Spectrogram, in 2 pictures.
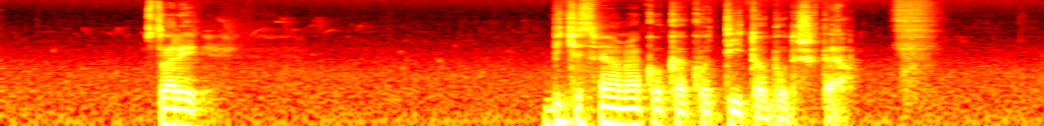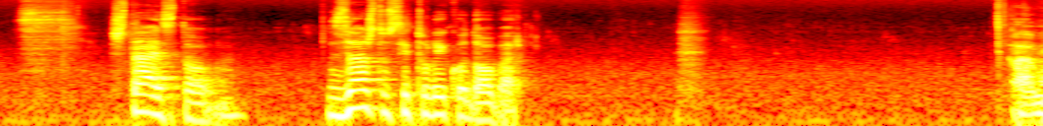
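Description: A man speaks softly and closely.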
